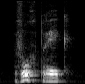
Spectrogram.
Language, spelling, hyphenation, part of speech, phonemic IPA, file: Dutch, vroegpreek, vroeg‧preek, noun, /ˈvrux.preːk/, Nl-vroegpreek.ogg
- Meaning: 1. a religious service held in the early morning, earlier than a usual morning service 2. a family roof, a large, old-fashioned model of umbrella made of cotton (against rain)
